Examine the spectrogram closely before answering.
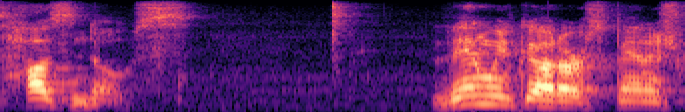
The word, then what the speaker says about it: haznos: So you could say your pater noster or host or most, and that's the same vowel you would use for nos. So this word is haznos.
